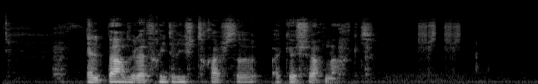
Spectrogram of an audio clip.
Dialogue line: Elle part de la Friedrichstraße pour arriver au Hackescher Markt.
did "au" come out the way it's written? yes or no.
no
